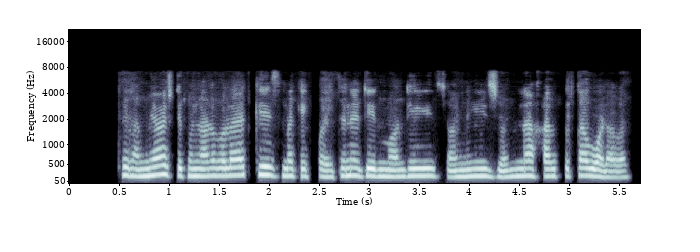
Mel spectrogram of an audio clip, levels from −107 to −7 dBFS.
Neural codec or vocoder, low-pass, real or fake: autoencoder, 48 kHz, 128 numbers a frame, DAC-VAE, trained on Japanese speech; 7.2 kHz; fake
